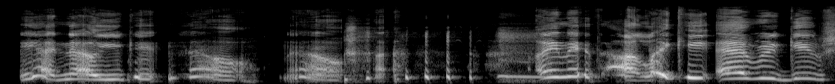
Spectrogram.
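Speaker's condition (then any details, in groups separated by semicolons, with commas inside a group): Cerebral palsy; from birth, affects walking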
